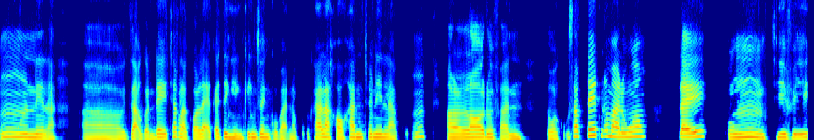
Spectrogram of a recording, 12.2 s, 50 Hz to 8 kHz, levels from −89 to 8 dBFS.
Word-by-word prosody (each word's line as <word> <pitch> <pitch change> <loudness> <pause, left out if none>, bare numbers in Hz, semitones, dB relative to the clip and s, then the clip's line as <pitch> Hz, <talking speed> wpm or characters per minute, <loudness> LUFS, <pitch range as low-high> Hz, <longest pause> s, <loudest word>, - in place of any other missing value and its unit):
ơ, 245 -1 0
nên 215 -2 +1
là, 185 -1 -4 0.4
ờ, 185 -1 -4
dạo 210 -2 0
gần 185 -1 -4
đây 215 0 +2
chắc 265 +1 -3
là 195 -5 0
có 200 +2 -3
lẽ 205 0 0
cái 210 0 -1
tình 220 -1 +2
hình 190 -1 +1
kinh 220 +2 0
doanh 215 -1 +1
của 180 -3 -7
bạn 190 +1 -5
nó 185 - -6
cũng 220 - -19
khá 205 -1 0
là 230 0 +3
khó 195 -2 -1
khăn 220 +2 +1
cho 225 +1 -3
nên 215 -2 +3
là 185 -2 -2
cũng, 265 +4 -9 0.3
ờ, 200 0 +2
lo 215 0 +4
đôi 215 0 +1
phần, 185 -1 -2 0.4
rồi 180 -2 -2
cũng 210 +5 -17
sắp 285 +4 0
Tết 345 0 +5
nữa 310 - -5
mà, 285 -4 +4
đúng 250 +2 +1
không? 290 +1 +1 0.5
Đấy 255 +5 +5 0.3
ừm, 225 +1 +2
chi 220 0 0
phí 210 +1 +1
215 Hz, 215 wpm, -24 LUFS, 195-235 Hz, 0.5 s, Tết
